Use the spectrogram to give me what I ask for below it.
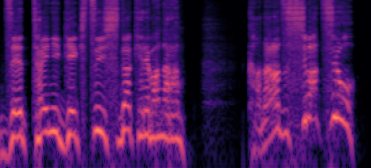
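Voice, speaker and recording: Young mob squad boss from an anime game, really animated pitch, dry close sound, terse and commanding. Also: male voice, moderate pace, breathy edge, dry recording, full character voice. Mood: urgent shouting. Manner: terse, authoritative, giving clipped orders. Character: commanding young male gangster squad leader, resolute and composed. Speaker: video game voice actor. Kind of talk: Japanese anime game voice acting, dramatic.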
